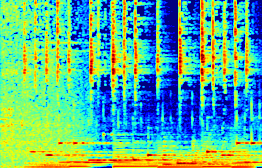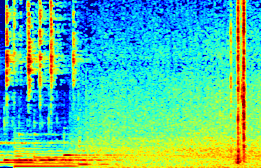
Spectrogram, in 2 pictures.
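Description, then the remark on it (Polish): A car slowly pulls into a crowded courtyard in Poznań and parks by the door, its engine humming steadily, with a brief sharp squeak near the end. “Dobra, tam dawaj pod drzwi, najwyżej przeparkujesz.”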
